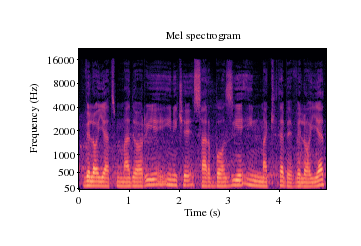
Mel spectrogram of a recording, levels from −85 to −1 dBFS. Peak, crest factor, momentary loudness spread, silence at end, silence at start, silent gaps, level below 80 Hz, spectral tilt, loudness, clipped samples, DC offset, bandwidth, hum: -2 dBFS; 16 dB; 5 LU; 0 s; 0 s; none; -56 dBFS; -6.5 dB/octave; -20 LUFS; under 0.1%; under 0.1%; 16.5 kHz; none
